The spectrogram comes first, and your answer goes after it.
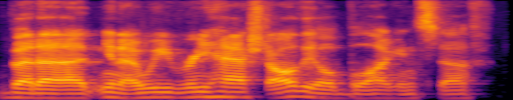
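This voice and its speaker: A man's voice: lowish voice, fairly even intonation, fairly quick, fairly bright tone. A man hosting a podcast in a casual, joking, conversational style. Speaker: podcast host.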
